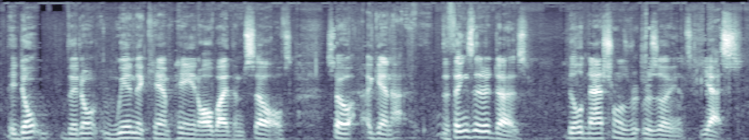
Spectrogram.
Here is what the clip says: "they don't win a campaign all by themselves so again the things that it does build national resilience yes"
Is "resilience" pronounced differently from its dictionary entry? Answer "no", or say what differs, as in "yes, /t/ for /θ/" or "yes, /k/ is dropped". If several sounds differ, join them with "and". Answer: no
